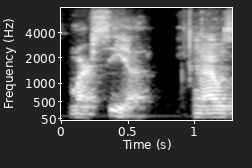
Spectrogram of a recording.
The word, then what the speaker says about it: Marcia: day i was i posted a video about marcia fudge i was pronouncing it marcia because it's okay a-r-c-i-a okay and and somebody corrected me and they said well actually it's pronounced marcia and i was like well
